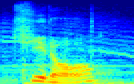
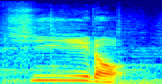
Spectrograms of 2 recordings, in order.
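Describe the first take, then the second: First: The first vowel is short, one quick syllable. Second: The first vowel is long, held slightly apart. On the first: It means kilogram. The speaker calls it wrong. "it shouldn't be kiro, because that's a kilogram" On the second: It means yellow. The speaker calls it right. "It should be kiro"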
